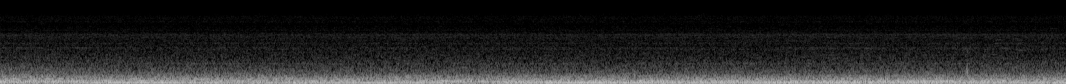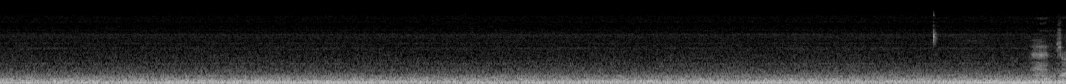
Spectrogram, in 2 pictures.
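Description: The turboprop engines of a Carenado Fokker 50 at climb power in the Prepar3D v4 flight simulator, a steady, loud droning rumble that holds unchanged throughout, with a voice occasionally speaking over it.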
